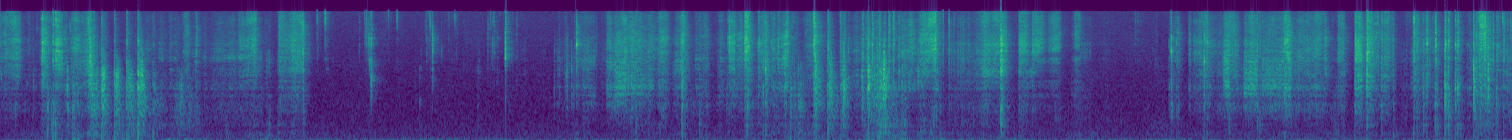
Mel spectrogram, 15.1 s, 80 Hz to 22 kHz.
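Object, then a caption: Softcover paper puzzle book. Fingertips turn and flip the thin paper pages of a softcover sudoku puzzle book held open in one hand. The result is bright, dense paper rustling and crinkling with sharp crackly bursts, easing into quieter, softer stretches around the 3 to 6 second mark and again near 11 seconds.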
